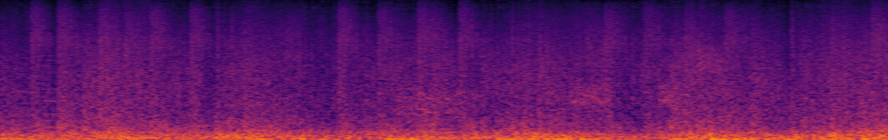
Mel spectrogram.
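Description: Explosions boom and rumble in a game battle.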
